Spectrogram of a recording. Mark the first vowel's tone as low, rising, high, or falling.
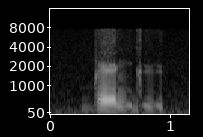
falling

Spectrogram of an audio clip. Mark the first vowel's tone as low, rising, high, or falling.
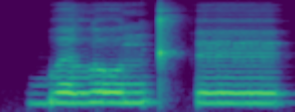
low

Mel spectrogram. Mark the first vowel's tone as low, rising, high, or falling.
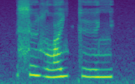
falling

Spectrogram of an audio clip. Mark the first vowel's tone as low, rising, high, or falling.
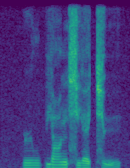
rising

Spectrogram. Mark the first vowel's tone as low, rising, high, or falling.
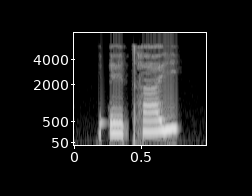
low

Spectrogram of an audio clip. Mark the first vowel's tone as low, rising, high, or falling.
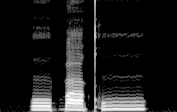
low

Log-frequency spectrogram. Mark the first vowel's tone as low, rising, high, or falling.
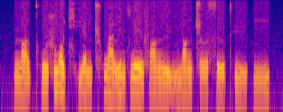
low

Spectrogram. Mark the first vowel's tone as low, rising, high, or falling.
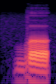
low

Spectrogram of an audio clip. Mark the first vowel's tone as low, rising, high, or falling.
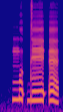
high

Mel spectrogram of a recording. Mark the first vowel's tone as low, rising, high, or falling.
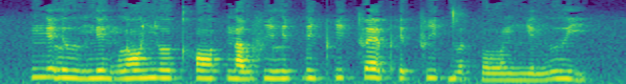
falling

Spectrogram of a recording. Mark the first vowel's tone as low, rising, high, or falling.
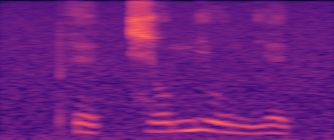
low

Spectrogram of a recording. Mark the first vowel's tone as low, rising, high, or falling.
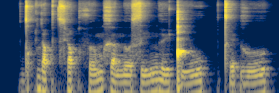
rising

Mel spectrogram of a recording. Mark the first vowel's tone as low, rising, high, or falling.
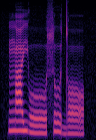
high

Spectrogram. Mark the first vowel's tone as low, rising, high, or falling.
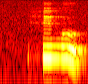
high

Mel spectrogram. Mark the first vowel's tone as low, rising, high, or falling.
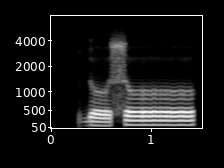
low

